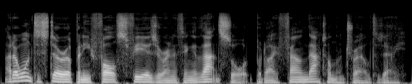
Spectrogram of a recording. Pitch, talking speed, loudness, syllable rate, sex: 100 Hz, 320 wpm, -18 LUFS, 6.8 syllables/s, male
